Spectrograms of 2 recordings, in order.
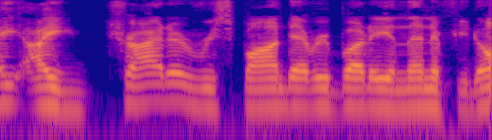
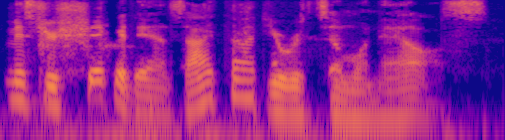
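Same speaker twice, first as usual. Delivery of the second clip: Ryan Reynolds. Acted. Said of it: "it's like a roller coaster".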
